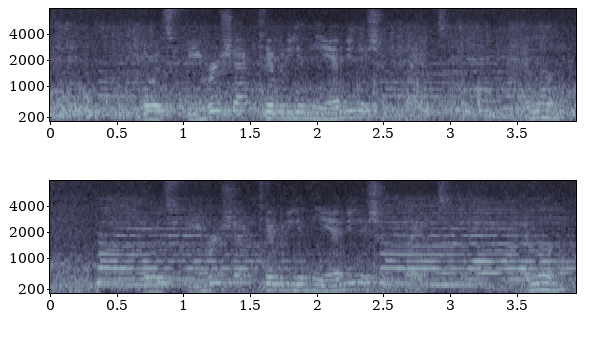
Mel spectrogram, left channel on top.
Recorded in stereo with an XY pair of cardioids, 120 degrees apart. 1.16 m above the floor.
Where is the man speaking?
40° left, 4 m; by 3.9 s 10° right, 4 m.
